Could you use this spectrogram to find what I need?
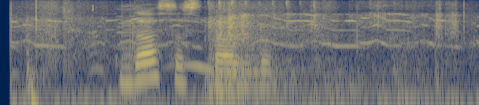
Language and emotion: Russian, neutral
